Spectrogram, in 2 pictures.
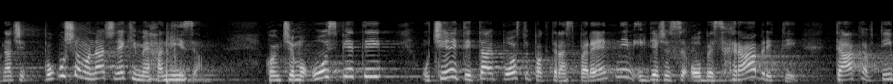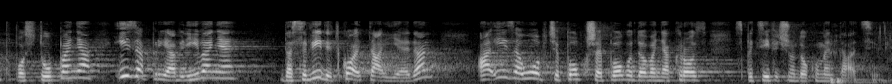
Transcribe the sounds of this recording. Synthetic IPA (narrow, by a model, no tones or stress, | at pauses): znaːt͡ʃipo̞kuʃamo̞naːt͡ʃine̞kime̞xaniza̰m | ko̞jimt͡ɕe̞mo̞ʔuspje̞t̪iut͡ʃinit̪it̪aːjpo̞st̪upakt̪ɾanspaɾe̞nt̪nijimiɡd̪ʲje̞t͡ɕe̞se̞ʔo̞be̞sxɾaːbɾit̪i | t̪akaʋt̪iːppo̞st̪uːpaɲaizapɾijaʋʎiːʋaɲe̞ | d̪ase̞ʋid̪it̪ko̞jet̪aːjːe̞d̪an | aizauo̞pt͡ʃe̞po̞ku̥ʃajpo̞ɡo̞d̪o̞ʋaɲakɾo̞zspe̞t̪sifit͡ʃnud̪o̞kume̞nt̪a̰ːt̪sḭjṵ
